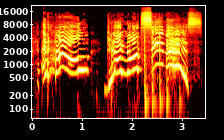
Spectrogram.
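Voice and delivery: high, loud, laughing disbelief; loud exasperated question; shouted disbelief. Real, not acted. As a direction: yell it in disbelief. Disbelief at own miss.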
